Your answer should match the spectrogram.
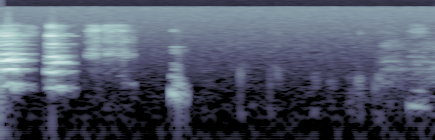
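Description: A short burst of laughter: several quick, choppy pulses that die away within the first second.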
